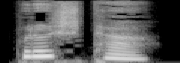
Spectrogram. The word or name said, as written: ಪ್ರಷ್ಠ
